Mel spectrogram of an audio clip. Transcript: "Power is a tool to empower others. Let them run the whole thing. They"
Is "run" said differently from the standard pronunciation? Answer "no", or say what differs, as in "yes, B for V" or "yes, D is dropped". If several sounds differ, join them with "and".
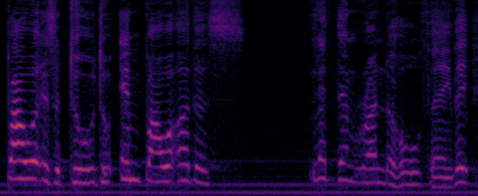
no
